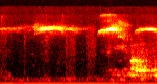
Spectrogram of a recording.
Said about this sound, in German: Wer hat eigentlich so viele Vögel ah, im Hintergrund? Ich glaube, da bin ich, sorry.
